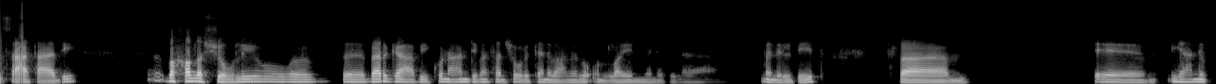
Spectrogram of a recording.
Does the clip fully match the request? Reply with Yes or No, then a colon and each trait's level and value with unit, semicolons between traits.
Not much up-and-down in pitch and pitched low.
No: average, 3.2 semitones; low, 105 Hz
